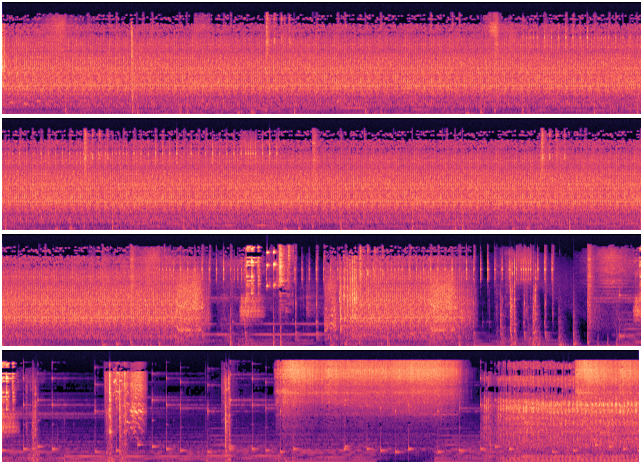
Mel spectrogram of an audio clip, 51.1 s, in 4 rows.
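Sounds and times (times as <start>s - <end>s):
engine idling with knocking: 0.0s - 37.6s.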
